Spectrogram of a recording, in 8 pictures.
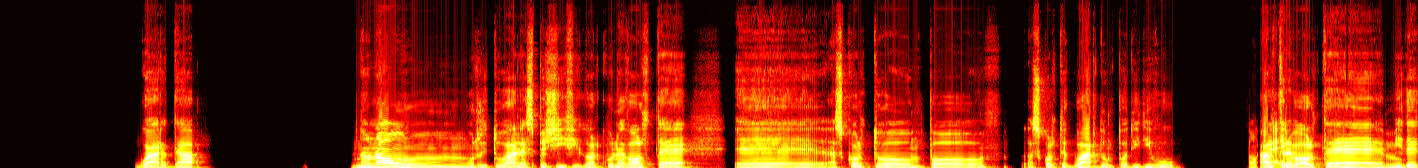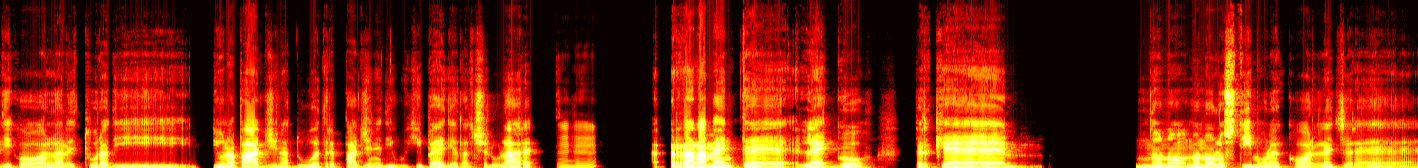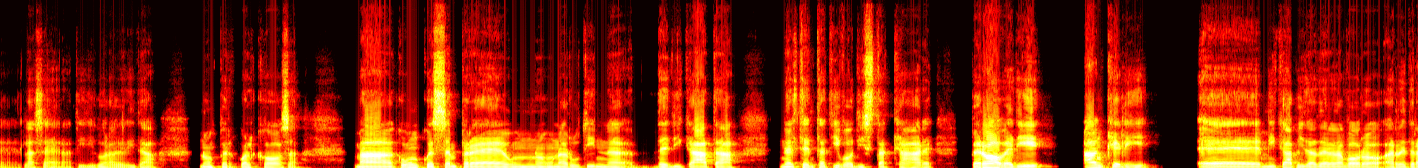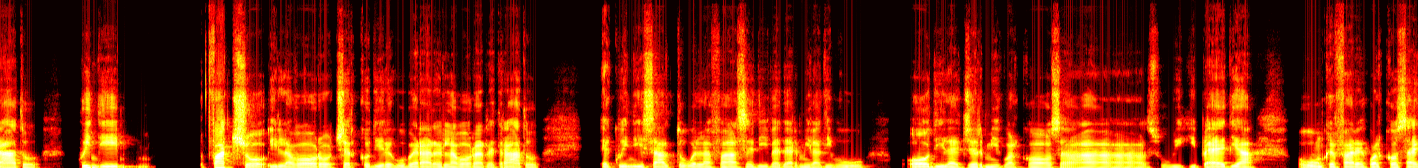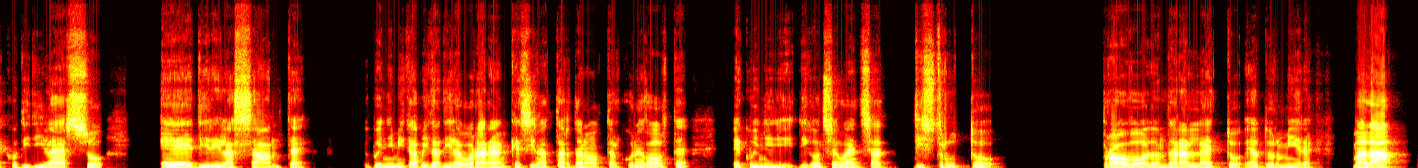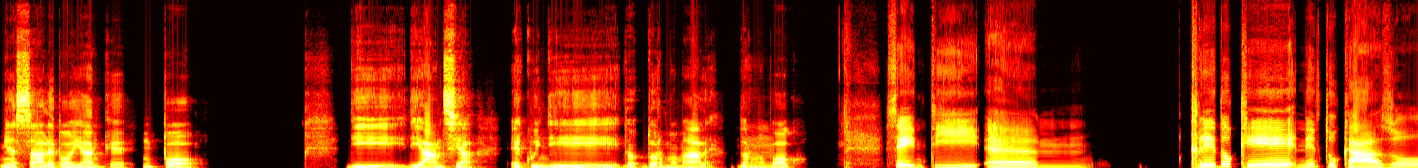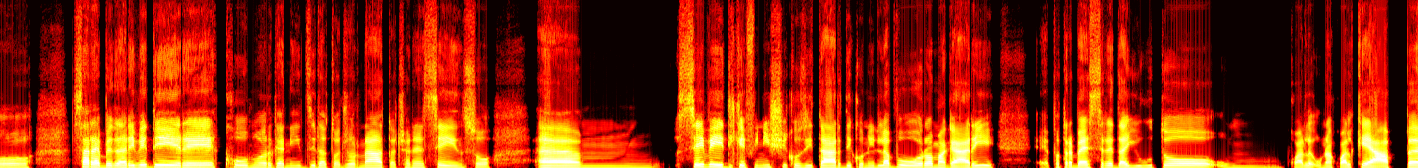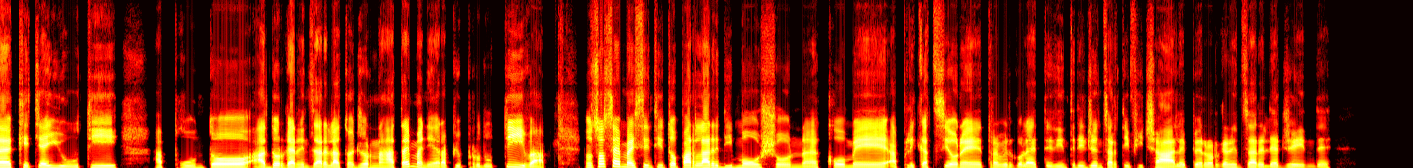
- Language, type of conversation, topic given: Italian, advice, Perché faccio fatica a concentrarmi e a completare i compiti quotidiani?
- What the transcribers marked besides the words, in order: "cioè" said as "ceh"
